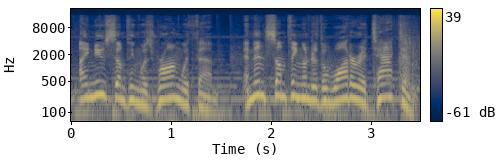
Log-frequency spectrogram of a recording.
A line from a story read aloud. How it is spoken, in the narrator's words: I said desperately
